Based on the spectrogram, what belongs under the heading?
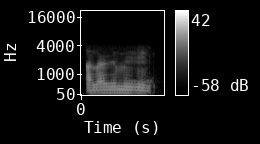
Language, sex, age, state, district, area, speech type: Telugu, male, 18-30, Telangana, Vikarabad, urban, conversation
